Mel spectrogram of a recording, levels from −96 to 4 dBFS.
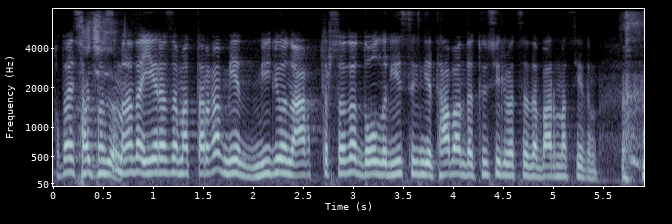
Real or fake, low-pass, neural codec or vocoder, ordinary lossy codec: real; none; none; none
